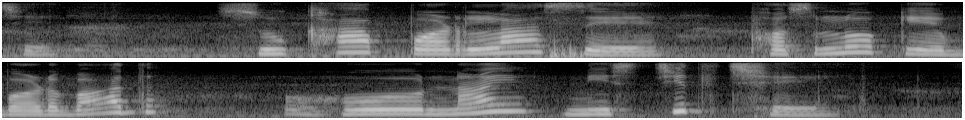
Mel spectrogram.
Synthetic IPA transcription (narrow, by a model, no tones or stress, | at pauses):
t͡ʃʰɛ | sukʰapəɽlase | pʰəslokebəɽbad̪ | ɦonajnist͡ʃit̪t͡ʃʰɛ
